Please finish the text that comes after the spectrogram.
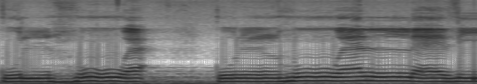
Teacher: huruf lam ini dia memiliki sifat tawassud, mengalir sedikit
